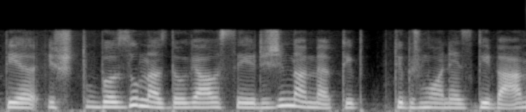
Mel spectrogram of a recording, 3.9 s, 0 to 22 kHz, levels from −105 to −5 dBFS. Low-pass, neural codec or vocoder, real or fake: 7.2 kHz; codec, 16 kHz, 1 kbps, FunCodec, trained on LibriTTS, 50 frames a second; fake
